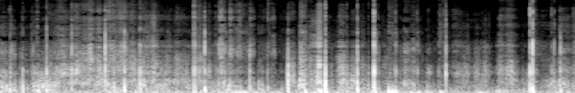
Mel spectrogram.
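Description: A small, empty, medicine-style cardboard box is held in both hands above the microphones and tapped and scratched with long manicured nails. The result is a steady run of soft, dull taps and sharp clicks over a low, papery scratching rustle. Each tap dies away almost instantly.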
